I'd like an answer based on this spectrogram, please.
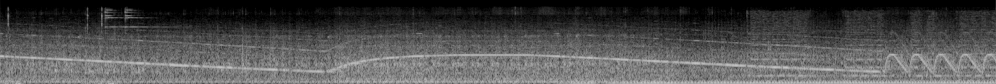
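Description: A siren wailing: the tone rises quickly, holds, then falls slowly, twice over, then switches to a fast yelp near the end. A low steady hum comes in about halfway.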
